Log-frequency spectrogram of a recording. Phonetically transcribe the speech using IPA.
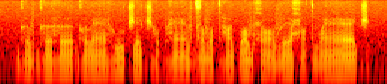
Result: ɡʱ ɜ v ɡʱ ɜ ɦ ɜː ɡʱ ʌ l æː ɦ u l t͡ʃ ɛː t͡ʃ ɦ ɒ p ɦ æː v d͡z ɒ v ʌ tˤ ɦ ɜ p ɒ v ħ ɒː v ɛ ħ æ tˤ v æː t͡ʃ

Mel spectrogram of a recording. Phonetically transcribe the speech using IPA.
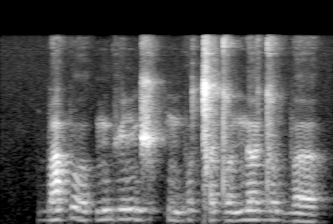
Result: b a p ʊ | m b y n d͡ʒ ʏ kʷ m b ʊ ǀ ə t ʊ n ə d ʊ b ə

